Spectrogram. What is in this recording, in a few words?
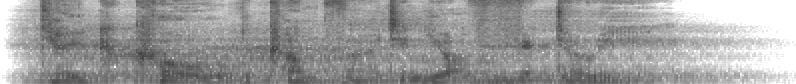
Male Orc Concede; Thrall Deathknight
